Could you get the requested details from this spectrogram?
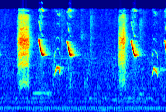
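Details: Ashy drongo singing: harsh rasping bursts alternate with clear, high, downslurred whistles and lower slurred notes, in a lively repeated pattern within three seconds.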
